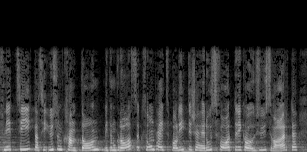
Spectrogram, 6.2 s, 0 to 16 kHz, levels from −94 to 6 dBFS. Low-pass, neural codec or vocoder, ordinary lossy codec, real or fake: 10.8 kHz; none; none; real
